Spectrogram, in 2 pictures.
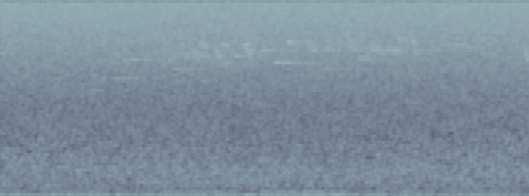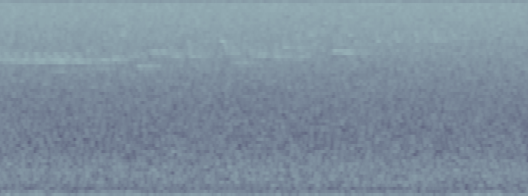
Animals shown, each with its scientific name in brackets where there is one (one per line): Winter Wren (Troglodytes hiemalis)
Hermit Thrush (Catharus guttatus)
